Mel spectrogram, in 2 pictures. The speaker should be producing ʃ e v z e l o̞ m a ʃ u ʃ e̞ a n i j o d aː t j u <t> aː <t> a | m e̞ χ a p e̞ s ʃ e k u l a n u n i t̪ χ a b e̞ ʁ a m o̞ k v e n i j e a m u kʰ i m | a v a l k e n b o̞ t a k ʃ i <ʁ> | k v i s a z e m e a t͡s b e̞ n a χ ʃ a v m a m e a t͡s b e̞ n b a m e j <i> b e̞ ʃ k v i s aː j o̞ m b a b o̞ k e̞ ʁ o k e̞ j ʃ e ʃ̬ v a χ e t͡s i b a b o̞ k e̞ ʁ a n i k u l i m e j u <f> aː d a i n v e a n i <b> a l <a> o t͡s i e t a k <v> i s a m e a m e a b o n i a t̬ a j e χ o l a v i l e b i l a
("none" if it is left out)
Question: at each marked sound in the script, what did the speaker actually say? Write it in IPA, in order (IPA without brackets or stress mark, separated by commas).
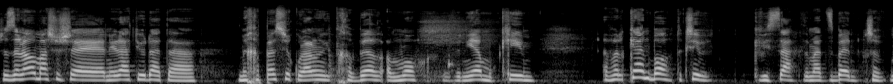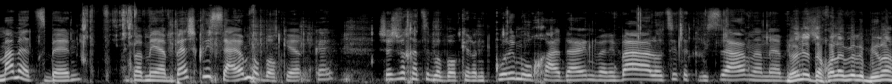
d, t, v, a, χ, b, e, v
